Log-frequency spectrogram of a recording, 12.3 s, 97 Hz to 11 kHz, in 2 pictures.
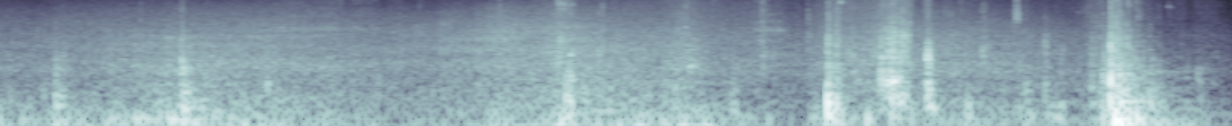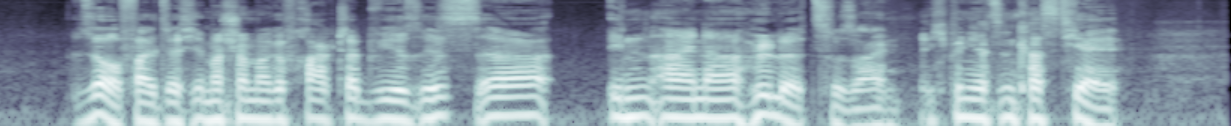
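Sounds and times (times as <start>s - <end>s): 
car door slamming as someone gets in: 0.0s - 6.5s
low rumbling background: 0.0s - 6.7s
dull thumps and rustles of someone climbing into a car: 0.2s - 6.5s
speech: 6.6s - 11.9s.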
